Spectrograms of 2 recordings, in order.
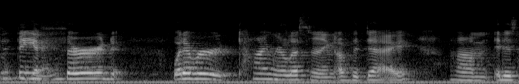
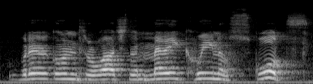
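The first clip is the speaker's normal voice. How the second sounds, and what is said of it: Put-on Scottish brogue. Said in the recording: “I'm gonna try my Scottish brogue. ... That was really good.”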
